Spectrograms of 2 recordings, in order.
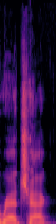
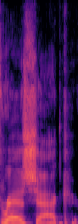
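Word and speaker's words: Rasczak: It's kind of a D sound, Radchak. Radchak. But it's spelled with like an S-Z-C.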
